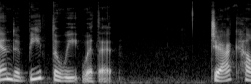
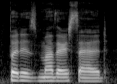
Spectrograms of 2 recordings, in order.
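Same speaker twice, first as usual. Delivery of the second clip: usual speaking voice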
